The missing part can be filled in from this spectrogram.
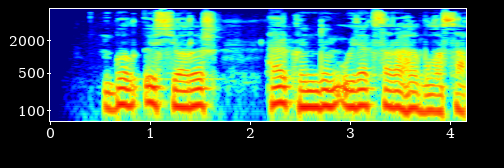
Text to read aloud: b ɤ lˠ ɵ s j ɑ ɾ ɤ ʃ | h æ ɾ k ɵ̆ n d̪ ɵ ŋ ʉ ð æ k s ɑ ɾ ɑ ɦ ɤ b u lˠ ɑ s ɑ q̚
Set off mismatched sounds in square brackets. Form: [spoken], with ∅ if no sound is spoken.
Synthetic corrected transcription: b ɤ lˠ ɵ s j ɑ ɾ ɤ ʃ | h æ ɾ k ɵ̆ n d̪ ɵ ŋ ʉ ð æ k s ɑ ɾ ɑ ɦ ɤ b u lˠ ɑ s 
